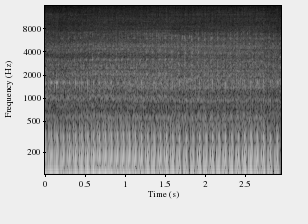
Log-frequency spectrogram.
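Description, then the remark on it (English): A Honda-matic motorcycle with no clutch and two speeds, bought new in 1978, is started; its engine runs with a steady, rapid low putter, its rhythmic chugging loud and even throughout with no voices. “started the motorcycle”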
